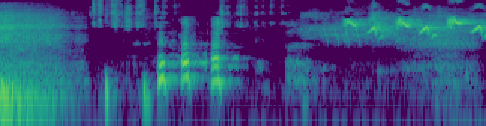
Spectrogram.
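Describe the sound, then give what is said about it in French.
Brief muffled sounds give way to a bright run of about six quick bird chirps in a steady rhythm, clear against a faint background. “Voilà les oiseaux.”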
